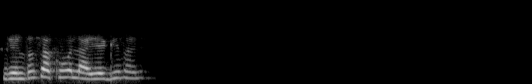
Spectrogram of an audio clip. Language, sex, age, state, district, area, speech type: Dogri, female, 18-30, Jammu and Kashmir, Reasi, urban, conversation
